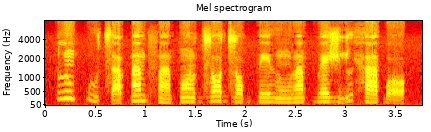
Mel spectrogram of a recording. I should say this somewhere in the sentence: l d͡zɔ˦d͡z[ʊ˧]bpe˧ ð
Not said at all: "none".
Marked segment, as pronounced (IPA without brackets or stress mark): ɔ˧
